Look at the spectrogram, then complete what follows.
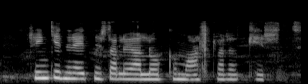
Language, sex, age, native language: Icelandic, female, 13, Icelandic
